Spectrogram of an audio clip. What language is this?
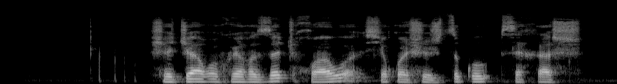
Kabardian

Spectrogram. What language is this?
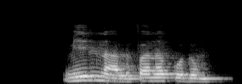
Tem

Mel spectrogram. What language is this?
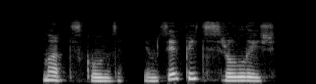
Latvian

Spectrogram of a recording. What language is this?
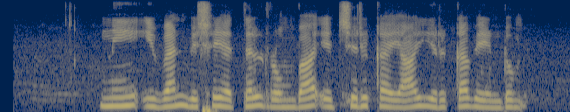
Tamil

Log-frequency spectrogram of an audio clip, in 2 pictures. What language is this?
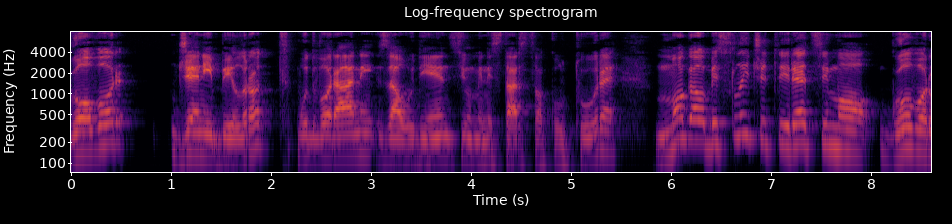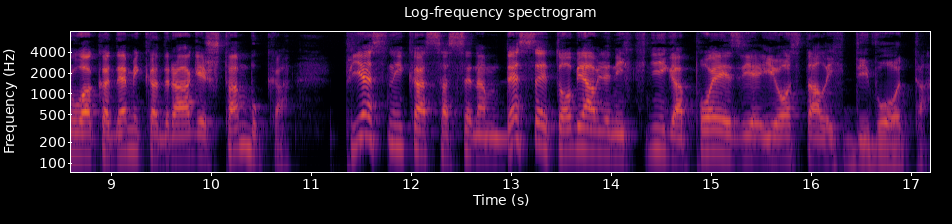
Croatian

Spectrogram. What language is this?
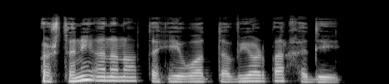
Pashto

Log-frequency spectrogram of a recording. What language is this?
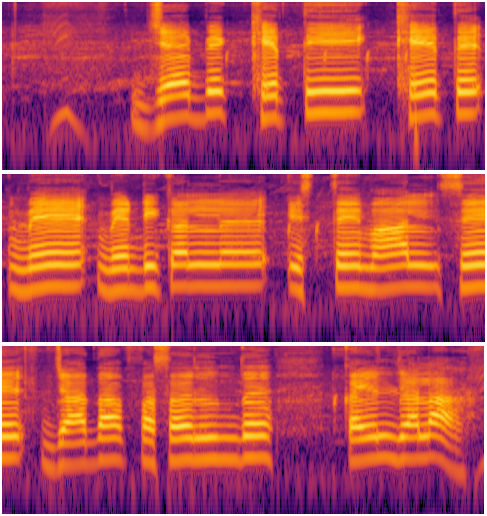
Bhojpuri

